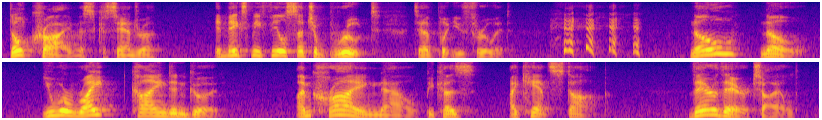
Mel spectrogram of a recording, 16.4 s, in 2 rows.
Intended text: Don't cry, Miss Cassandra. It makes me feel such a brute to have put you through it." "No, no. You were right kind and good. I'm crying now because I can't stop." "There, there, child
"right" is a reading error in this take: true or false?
false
